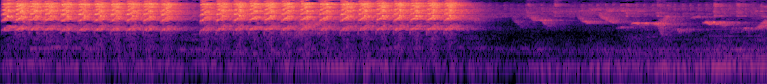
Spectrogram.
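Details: Vigorous lorikeet song: a harsh, buzzy, rapidly pulsing high chatter sustained for almost five seconds with a brief break, then quieter scattered chirps and whistles.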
